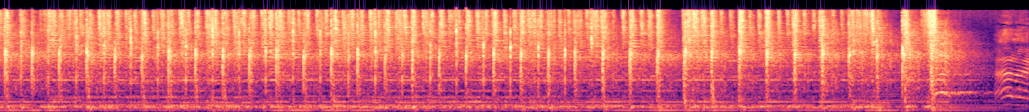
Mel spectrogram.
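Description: Flamenco guitars playing with dense, fast percussive strikes over them: the dancer's heel-and-toe footwork (zapateado) on the stage floor, with hand-clapping palmas. The piece ends near the end with a few hard final strikes.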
